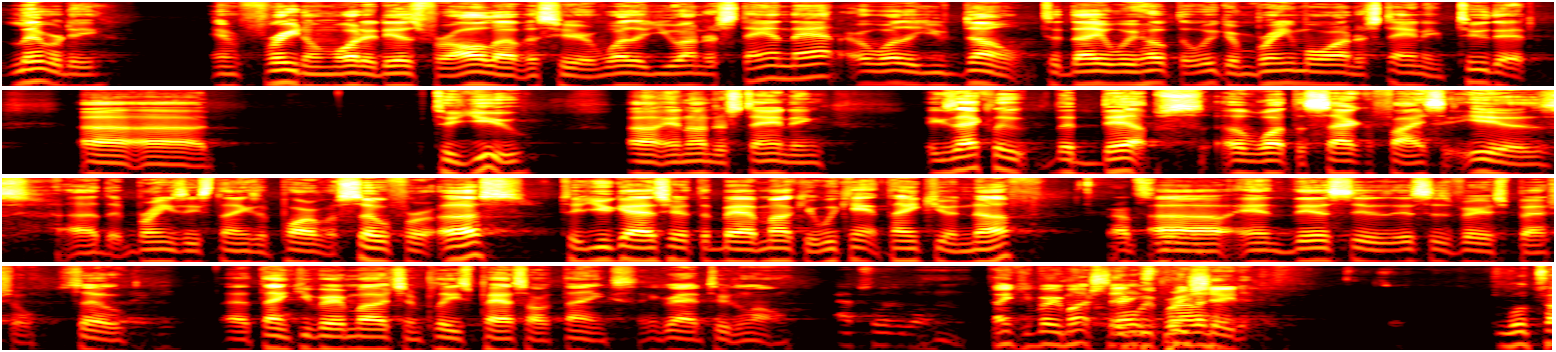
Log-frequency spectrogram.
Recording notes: A Special Thank you to The Bad Monkey staff for allowing us to record this podcast in their location.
